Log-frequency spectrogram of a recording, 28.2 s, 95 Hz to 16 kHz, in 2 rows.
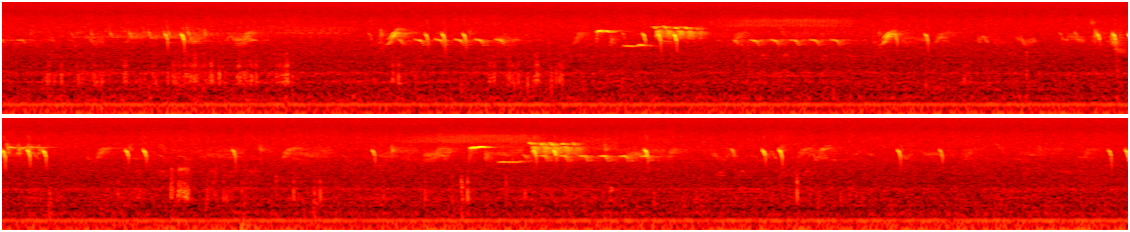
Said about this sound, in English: I'm recording at 7:18. That wild male is still up in the top of the dead pine, giving flight calls.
